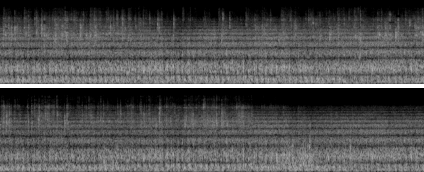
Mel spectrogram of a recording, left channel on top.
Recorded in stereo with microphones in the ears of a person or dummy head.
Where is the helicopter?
15° left (ahead or behind); by 4.2 s 10° left (ahead or behind).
